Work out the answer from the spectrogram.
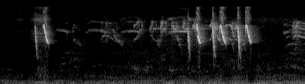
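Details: Bar-winged prinia (Prinia familiaris) in energetic rapid song, a fast, high burst of sharp chirps with short whistled notes between them, about four notes a second, with a faint low hum beneath.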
